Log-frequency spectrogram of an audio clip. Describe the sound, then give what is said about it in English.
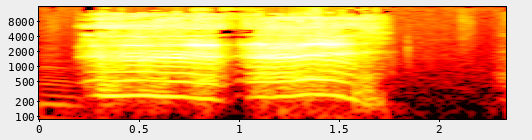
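Throat clearing, two loud, drawn-out voiced rasps in quick succession with a brief dip between them, followed by faint rustling. “That's the only time I'm going to clear my throat.”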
